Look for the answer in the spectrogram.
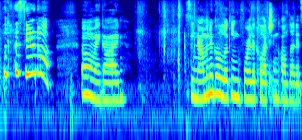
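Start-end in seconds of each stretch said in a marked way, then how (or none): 0.1-1.0 very high delighted squeal; excited squeal. Real, not acted. Gushing over Santa sticker.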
